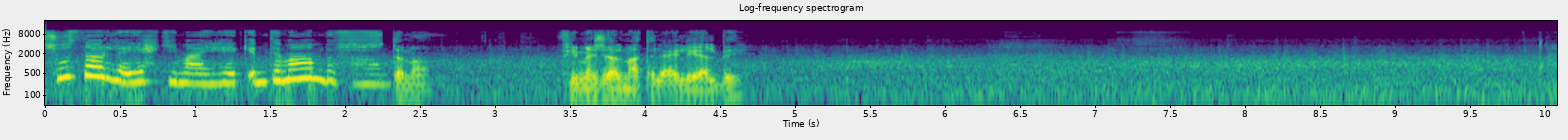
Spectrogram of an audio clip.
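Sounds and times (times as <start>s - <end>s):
steady hiss and rumble: 0.0s - 10.0s.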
